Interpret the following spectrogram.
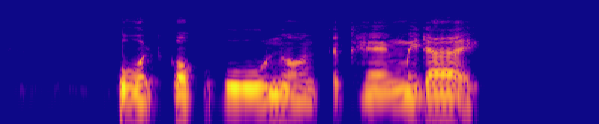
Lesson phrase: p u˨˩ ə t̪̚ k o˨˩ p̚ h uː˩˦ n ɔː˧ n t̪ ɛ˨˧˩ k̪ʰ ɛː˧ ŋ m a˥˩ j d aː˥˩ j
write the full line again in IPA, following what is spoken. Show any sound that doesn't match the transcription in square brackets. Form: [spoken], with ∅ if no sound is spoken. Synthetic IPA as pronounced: p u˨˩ ə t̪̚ k o˨˩ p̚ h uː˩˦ n ɔː˧ n t̪ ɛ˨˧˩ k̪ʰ ɛː˧ ŋ m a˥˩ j d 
